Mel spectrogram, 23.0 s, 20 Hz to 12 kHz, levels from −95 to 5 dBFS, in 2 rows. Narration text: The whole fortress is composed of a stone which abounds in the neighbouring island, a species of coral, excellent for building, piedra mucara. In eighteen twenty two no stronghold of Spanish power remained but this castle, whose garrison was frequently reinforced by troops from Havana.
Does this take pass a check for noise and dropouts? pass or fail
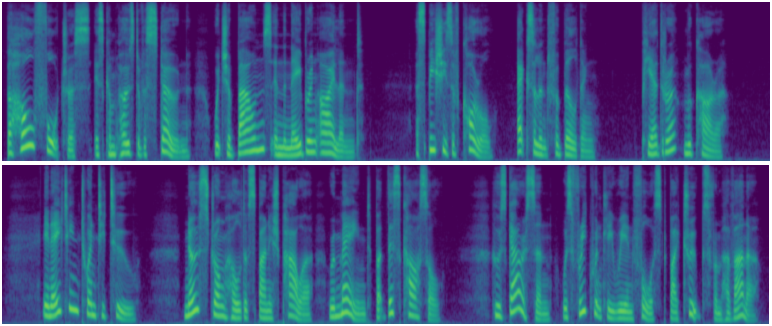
pass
